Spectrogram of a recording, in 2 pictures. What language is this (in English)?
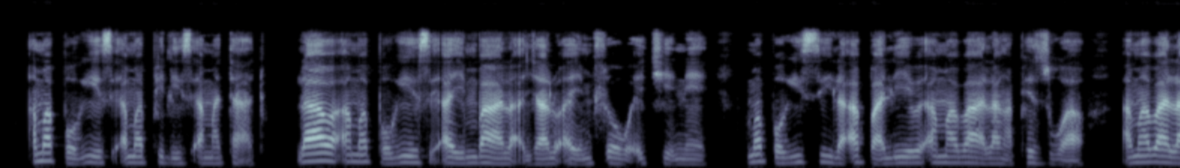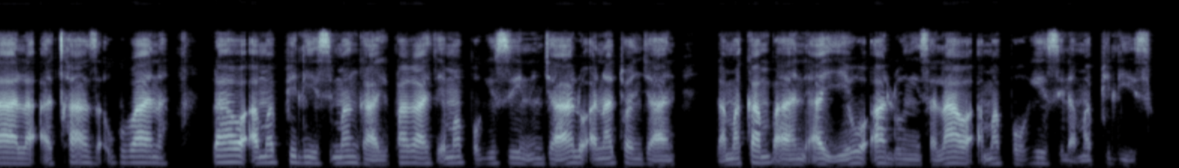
North Ndebele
